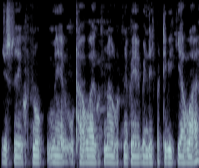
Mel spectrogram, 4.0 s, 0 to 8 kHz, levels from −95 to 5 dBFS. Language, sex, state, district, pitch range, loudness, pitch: Hindi, male, Bihar, Samastipur, 115-120 Hz, -28 LUFS, 115 Hz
